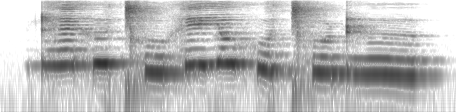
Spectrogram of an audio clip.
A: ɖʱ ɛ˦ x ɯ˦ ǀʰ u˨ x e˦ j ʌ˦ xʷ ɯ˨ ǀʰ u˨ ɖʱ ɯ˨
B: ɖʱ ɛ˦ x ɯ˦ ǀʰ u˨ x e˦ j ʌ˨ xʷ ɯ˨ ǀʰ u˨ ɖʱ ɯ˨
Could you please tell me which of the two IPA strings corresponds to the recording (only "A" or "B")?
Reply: A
